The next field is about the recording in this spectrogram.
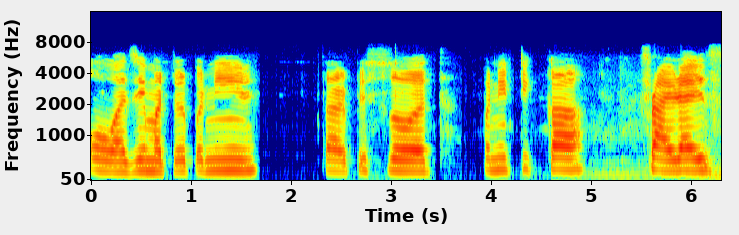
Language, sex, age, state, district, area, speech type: Assamese, female, 30-45, Assam, Charaideo, urban, spontaneous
